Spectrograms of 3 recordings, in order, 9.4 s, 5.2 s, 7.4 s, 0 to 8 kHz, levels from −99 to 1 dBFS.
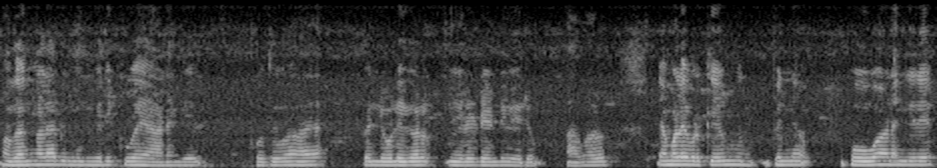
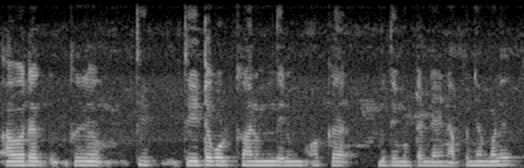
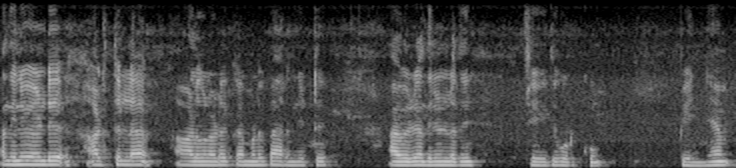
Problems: constant background noise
